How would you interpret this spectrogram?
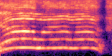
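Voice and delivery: high screams of pain at the front door. Retold or imitated. Wounded man at his front door screaming high for help. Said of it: "I'm screaming bloody murder".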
